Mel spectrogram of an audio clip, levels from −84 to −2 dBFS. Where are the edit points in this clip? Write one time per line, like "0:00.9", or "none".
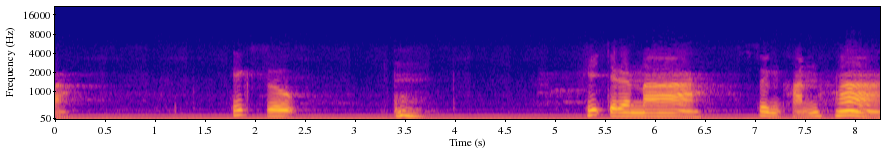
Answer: none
